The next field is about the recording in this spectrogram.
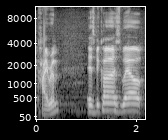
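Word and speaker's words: Kyurem: so ranked at number nine is kirim or kyram whatever you guys want to pronounce it i always call it kyram is because well right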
